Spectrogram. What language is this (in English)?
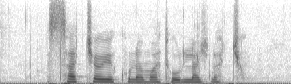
Amharic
